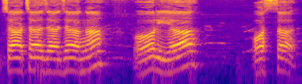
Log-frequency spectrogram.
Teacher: ये तालु से बोले जाते हैं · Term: तालव्य ध्वनि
